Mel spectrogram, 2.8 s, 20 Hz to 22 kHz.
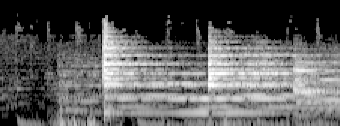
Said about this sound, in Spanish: Escuchan el sonido de las campanas de la catedral. 4 de ellas han vuelto a ser colocadas hoy después de restaurarse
